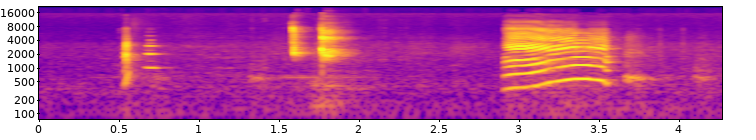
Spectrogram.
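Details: Parrot: a few soft clicks and short sharp notes, then one loud, strongly harmonic call that rises and falls over about half a second.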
